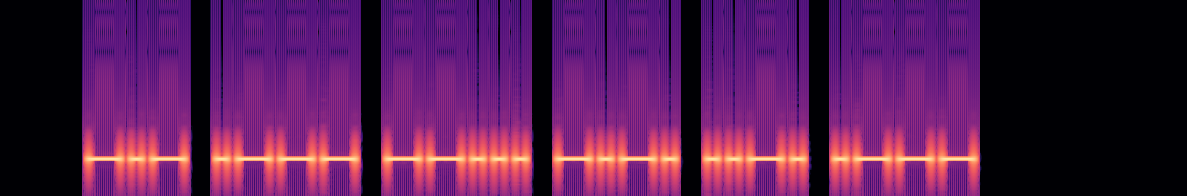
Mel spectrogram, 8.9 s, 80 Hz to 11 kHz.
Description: Morse code, heard as a keyed tone, about 15 wpm, 700 Hz. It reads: KJ7CFJ
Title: USA Call Signs - 6 Characters - Repeated 2x - 15wpm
